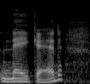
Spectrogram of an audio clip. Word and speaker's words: NKD: Doritos and Cheetos have launched a new line of chips called NKD, pronounced naked, that will be missing some traditional colors.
